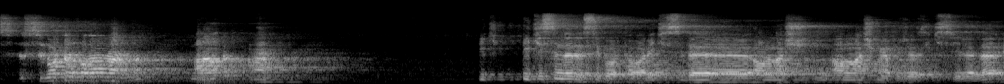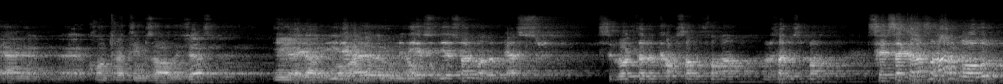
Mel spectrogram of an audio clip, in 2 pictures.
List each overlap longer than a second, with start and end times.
12.9-14.4

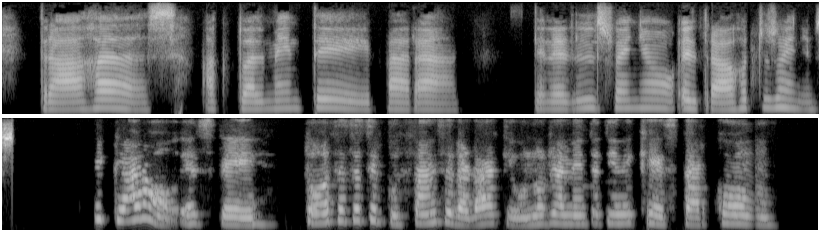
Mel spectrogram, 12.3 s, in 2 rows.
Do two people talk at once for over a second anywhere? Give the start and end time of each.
none

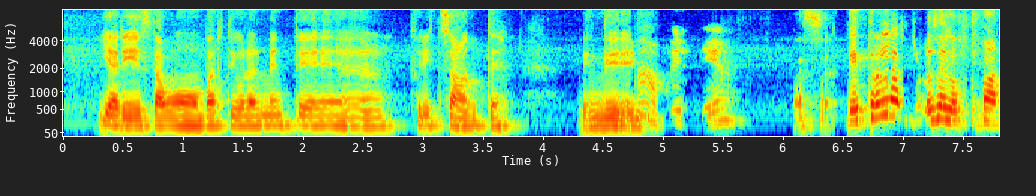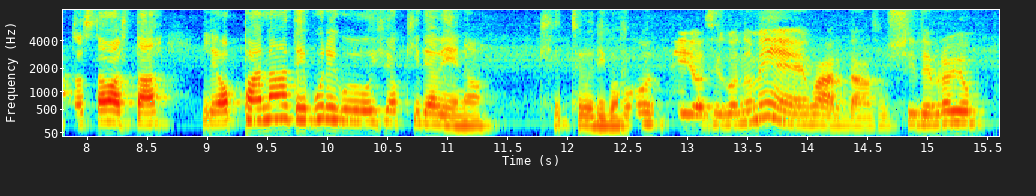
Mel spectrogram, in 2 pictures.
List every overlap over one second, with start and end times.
none

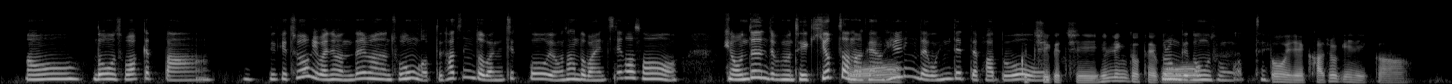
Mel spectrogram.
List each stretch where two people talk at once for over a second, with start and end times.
none

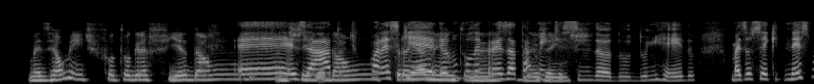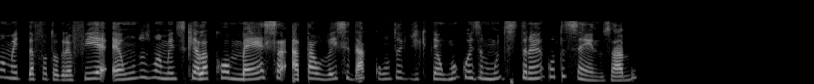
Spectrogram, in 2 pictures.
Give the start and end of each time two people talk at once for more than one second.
2.4-5.9

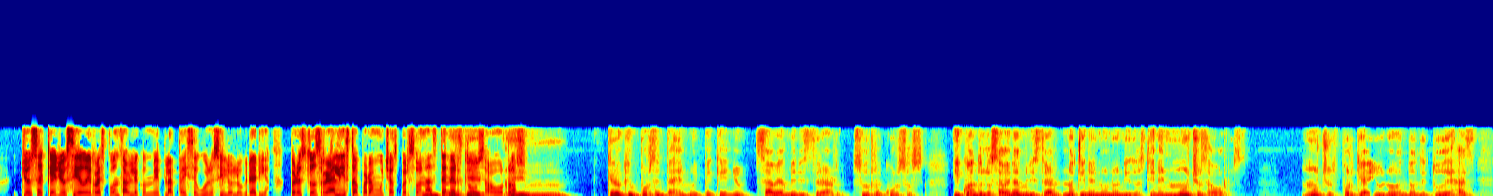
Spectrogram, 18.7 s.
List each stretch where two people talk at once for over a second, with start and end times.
5.3-6.5

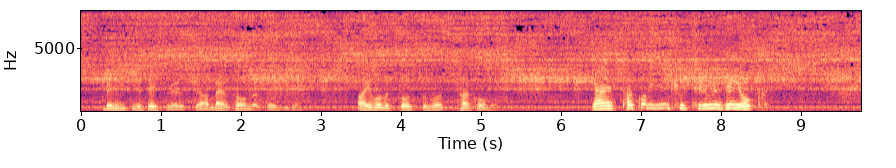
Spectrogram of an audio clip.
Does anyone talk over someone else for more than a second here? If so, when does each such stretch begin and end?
none

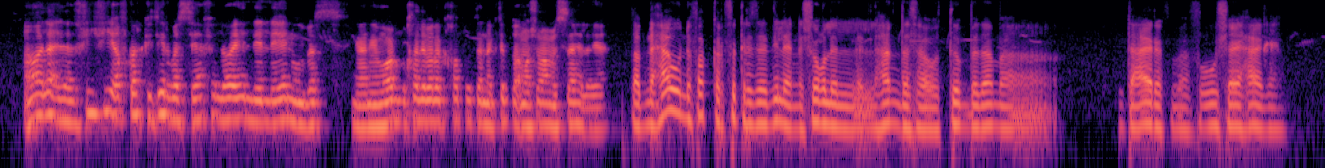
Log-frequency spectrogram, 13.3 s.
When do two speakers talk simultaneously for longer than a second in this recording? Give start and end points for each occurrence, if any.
none

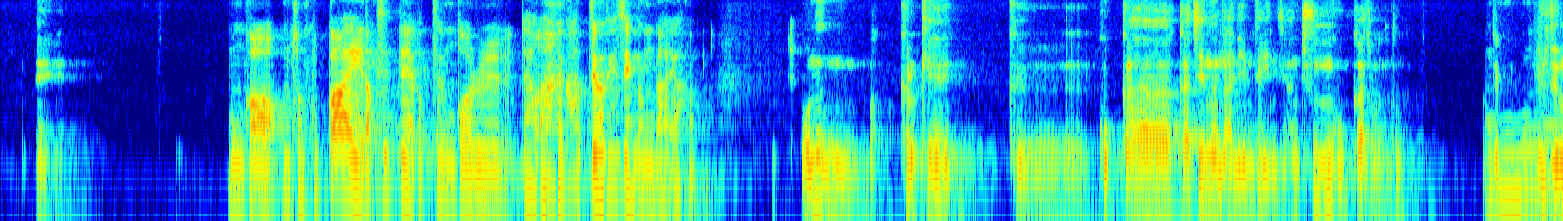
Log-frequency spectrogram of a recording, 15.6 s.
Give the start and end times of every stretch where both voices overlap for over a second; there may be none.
none

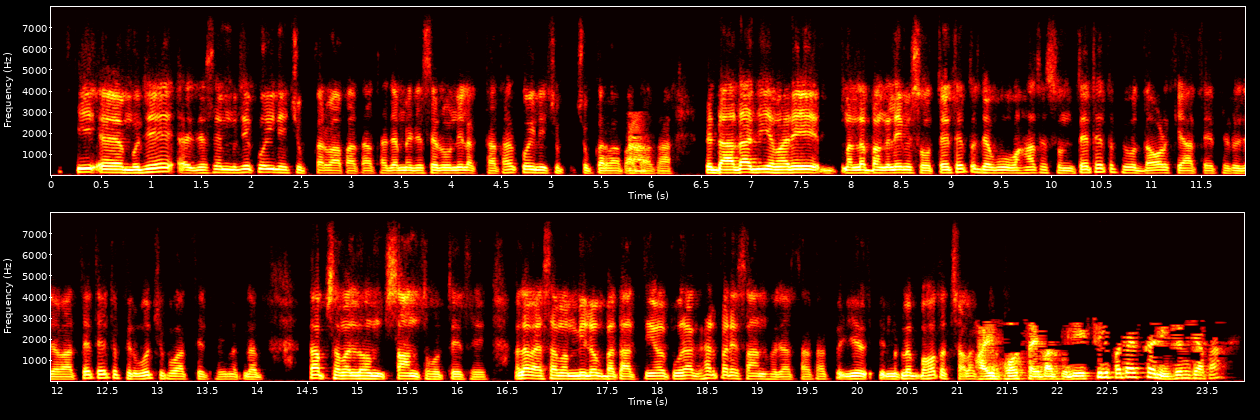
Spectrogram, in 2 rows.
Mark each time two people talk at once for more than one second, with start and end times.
none

